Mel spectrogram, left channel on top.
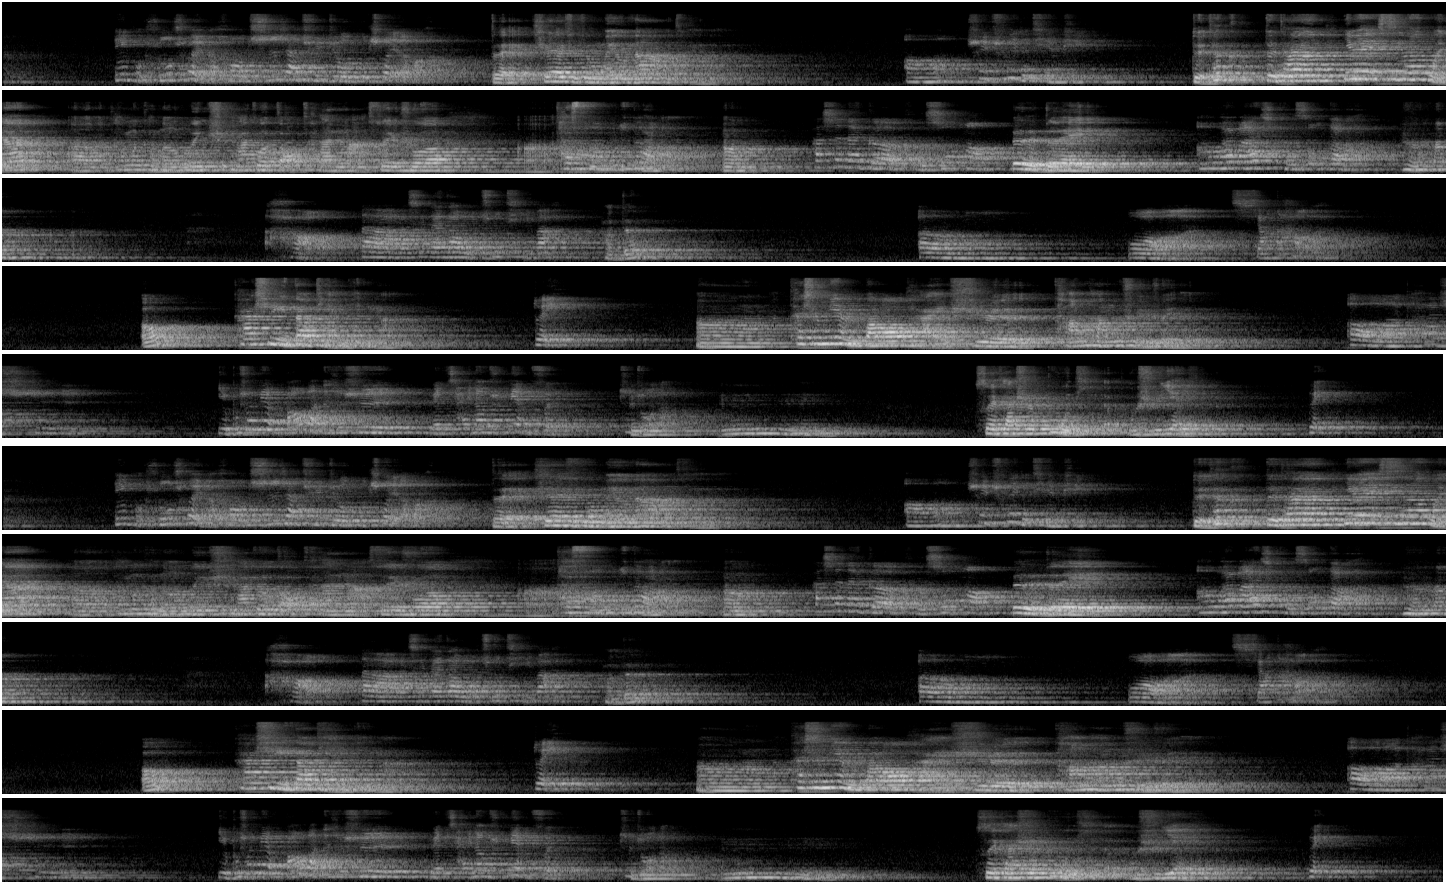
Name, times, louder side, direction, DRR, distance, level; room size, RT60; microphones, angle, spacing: voice 1, 1.1-4.3 9.0-10.8 20.0-21.3 22.5-24.3 26.4-28.1 31.5-32.1 32.5-34.5 38.0-39.1 40.1-40.9 41.2-42.2 48.6-49.0 56.8-58.6 59.9-61.7 62.0-63.4 63.9-64.5 70.8-71.0, left 1 dB, 10° left, -7 dB, 2.8 m, -28 dB
voice 2, 4.9-7.1 11.9-12.3 12.6-14.7 15.1-20.2 20.8-21.0 21.6-21.9 24.5-25.4 28.4-29.1 34.9-35.3 44.7-44.9 45.6-47.2 50.3-55.2 64.0-64.3 64.9-66.0 67.5-69.7, left 1 dB, 55° left, -4 dB, 1.6 m, -20 dB
17.0 x 14.0 x 3.0 m, 2.8 s
head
